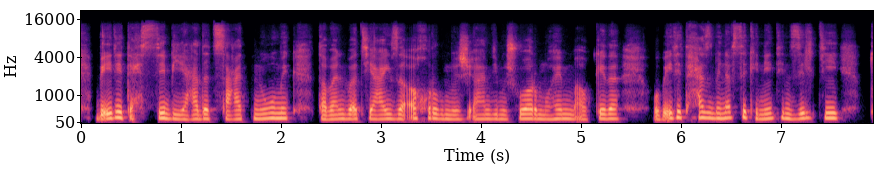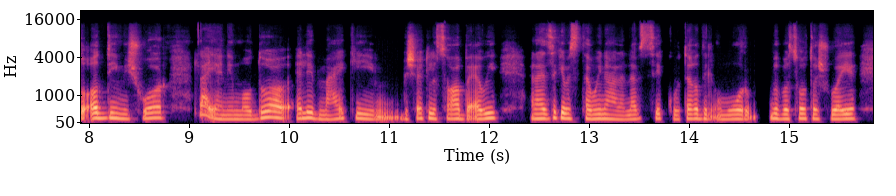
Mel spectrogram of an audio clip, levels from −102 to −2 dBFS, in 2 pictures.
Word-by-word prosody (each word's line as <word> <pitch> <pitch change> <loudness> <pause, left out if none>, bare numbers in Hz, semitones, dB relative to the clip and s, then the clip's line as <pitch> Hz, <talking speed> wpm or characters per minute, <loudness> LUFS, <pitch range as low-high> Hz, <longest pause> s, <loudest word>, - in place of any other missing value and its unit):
بقيتِ 180 +4 +5
تحسبي 175 -5 +2
عدد 155 +2 +1
ساعات 155 -1 -3
نومِك. 180 +2 +3 0.2
طَب 150 0 +1
أنا 155 +1 +1
دلوقتي 165 0 +1
عايزه 160 +1 0
أخرُج 175 -1 0
مش 150 -1 -2
عندي 160 0 -3
مشوار 160 +2 +2
مهم 160 +1 -1
أو - - -4
كده 165 +2 +2 0.3
وبقيتِ 190 +2 +3
تحاسبي 195 -2 +1
نفسِك 200 +2 0
إن 165 -1 0
أنتِ 180 +2 -1
نزلتِ 180 +3 0 0.4
تقضِي 185 +1 +4
مشوار، 180 +3 -1 0.3
لأ - - 0
يعني 150 -2 -2
الموضوع 150 +8 +2
قالب 180 0 +2
معاكِ 155 +5 -4 0.2
بشكل 175 -3 -1
صعب 170 -2 -1
أوي، 180 +4 +2 0.3
أنا 170 - +1
عايزاكِ 180 +4 +2
بس 175 -2 0
تهوّني 165 +1 0
على 150 -2 -4
نفسِك 160 +3 -5
وتاخدي 165 +2 -1
الأمور 155 +1 -1 0.2
ببساطة 170 0 0
شوية 160 +2 +1
165 Hz, 160 wpm, -23 LUFS, 155-180 Hz, 0.4 s, بقيتِ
